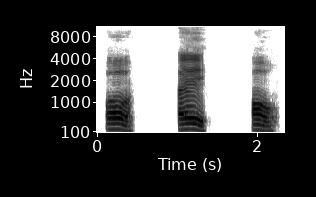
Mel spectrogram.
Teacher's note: अर्ध विपरीत स्वर कहेंगे तो इसमें आधा मुंह खुलेगा, ओ ए ओ, तो इसमें हल्का मुंह खुलेगा।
